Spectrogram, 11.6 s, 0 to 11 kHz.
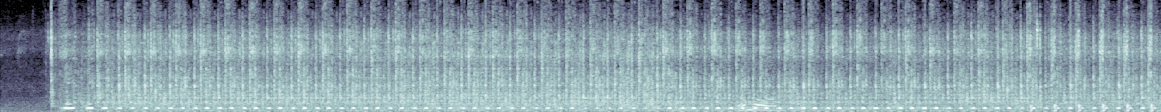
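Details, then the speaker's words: Bolens 1250 with its original Wisconsin S12D single-cylinder engine, governor spring tension adjusted and a fuel pump gasket leaking. It catches right away and runs an even, quick beat with no misses or knocks. "I'm gonna see if I can just start it up again and show you how well this Wisconsin runs"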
